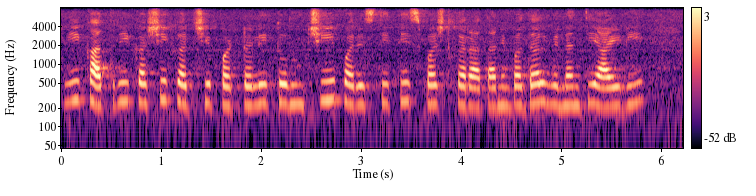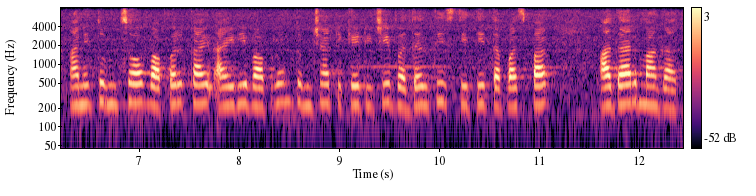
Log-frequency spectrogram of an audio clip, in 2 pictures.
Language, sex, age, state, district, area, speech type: Goan Konkani, female, 30-45, Goa, Salcete, rural, spontaneous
